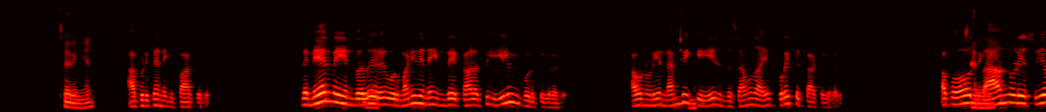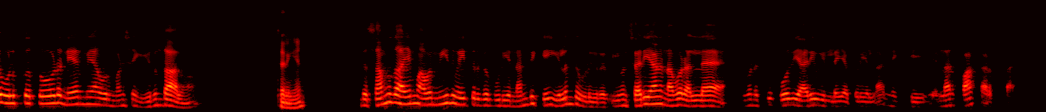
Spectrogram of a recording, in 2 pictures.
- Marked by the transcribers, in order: none
- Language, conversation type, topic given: Tamil, podcast, நேர்மை நம்பிக்கையை உருவாக்குவதில் எவ்வளவு முக்கியம்?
